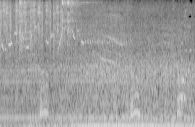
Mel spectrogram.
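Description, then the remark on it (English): A dog gives three short, yipping barks spread across a few seconds, fairly faint beneath a steady, droning engine-like hum that runs throughout. “Oh, hey, there's a dog.”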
